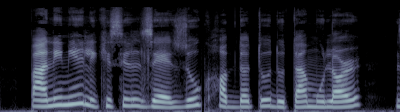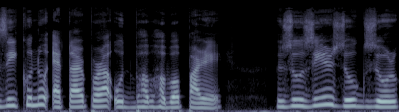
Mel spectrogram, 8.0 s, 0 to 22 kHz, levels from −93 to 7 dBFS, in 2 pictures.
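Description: At 2.01 s, after "পাণিনিয়ে লিখিছিল যে", untrimmed encoder padding leaves a 33 ms gap at a join of encoded pieces: a brief dropout, seen as a blank spectrogram stripe.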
